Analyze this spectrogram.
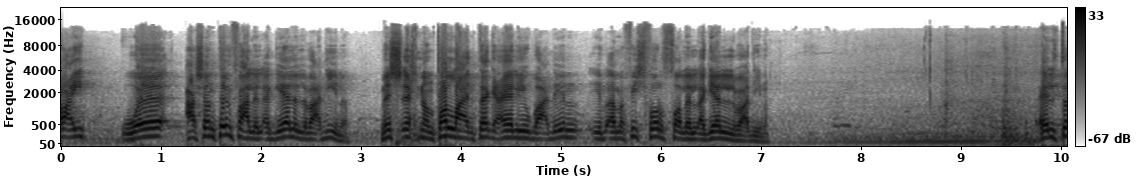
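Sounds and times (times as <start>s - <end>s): man talking: 0.0s - 7.2s, 9.8s - 10.0s.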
